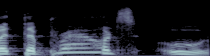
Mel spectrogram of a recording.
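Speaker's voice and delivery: soft voice that breaks mid-word. Discussing the Browns' penalties, the speaker's voice cracking mid-sentence. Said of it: "voice crack".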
